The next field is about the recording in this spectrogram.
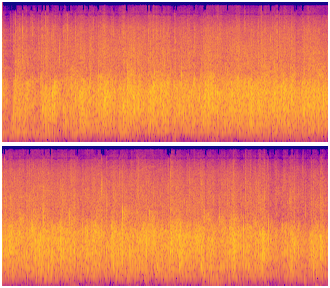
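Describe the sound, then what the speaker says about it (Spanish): A congregation applauding during a church service, a loud, sustained, even roar of many hands clapping that fills the whole stretch without pause. "Dale un aplauso, Señor."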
